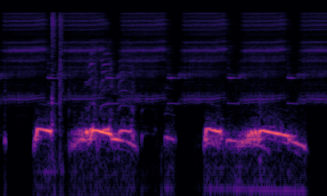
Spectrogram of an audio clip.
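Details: Tame dove calling in the open air: two soft, low cooing phrases, each a short note followed by a longer wavering coo that rises then falls, with steady high tonal hum lines running throughout.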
